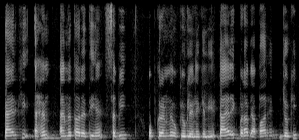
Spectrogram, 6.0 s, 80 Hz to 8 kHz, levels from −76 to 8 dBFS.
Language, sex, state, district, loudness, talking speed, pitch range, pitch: Hindi, male, Rajasthan, Jaipur, -16 LUFS, 210 wpm, 160-180 Hz, 170 Hz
